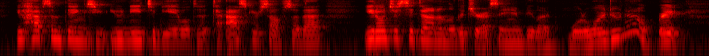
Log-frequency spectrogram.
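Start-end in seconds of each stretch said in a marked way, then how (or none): 5.7-6.6 made-up dog voice. Speaker explaining essay questions slips into the dog's imaginary voice. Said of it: "that was actually my dog's voice".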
